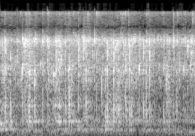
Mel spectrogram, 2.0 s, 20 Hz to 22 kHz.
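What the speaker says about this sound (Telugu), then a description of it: "తాలింపు అయితే మంచిగా వేగిపోయింది. ఇక్కడ 2 ఎండుమిరపకాయలు, కరివేపాకు, కొత్తిమీర వేసేసుకున్నాను." Two dried red chillies, curry leaves and coriander crackle in hot oil as a tempering for a cucumber, peanut and tomato chutney, giving an even, close, hissing sizzle that runs unbroken.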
